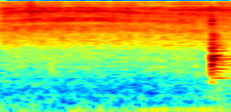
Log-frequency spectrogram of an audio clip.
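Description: Bacon and chorizo discada frying on an outdoor disc cooker, a steady loud sizzle with a short louder burst near the end as the meat is stirred.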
